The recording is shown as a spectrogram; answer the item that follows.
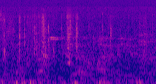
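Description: Near silence, with only very faint scattered clicks.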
